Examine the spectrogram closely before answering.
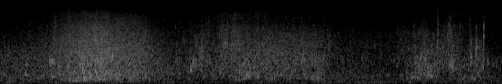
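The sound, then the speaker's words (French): Ocean waves wash in soft, hissing surges that swell and recede a few times, staying fairly faint throughout. “Je m'en remets à l'océan, au tumulte des vagues, à la joie des éléments.”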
